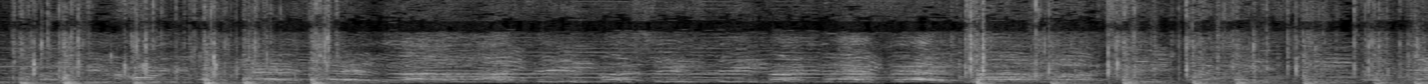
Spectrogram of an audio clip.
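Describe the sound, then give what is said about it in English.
A loud protest crowd in Israel chants and shouts in the street, with steady rapid drumbeats pounding at the start, fading into a swell of massed voices, then returning with the drumming. “To understand what's happening in Israel this week, you could start by watching all the protest videos.”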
